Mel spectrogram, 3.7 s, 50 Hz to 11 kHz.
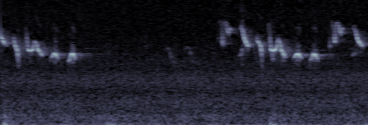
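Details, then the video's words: White-browed scrub robin giving its repeated phrase: rapid chain of high whistled notes sliding downward, one phrase, a pause of about a second, then two more phrases in quick succession. "7 White browed Scrub Robin calls"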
